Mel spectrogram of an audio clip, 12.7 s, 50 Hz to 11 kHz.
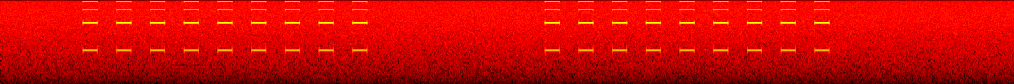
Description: Beep code, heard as beeps from a small speaker, played twice, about 1460 Hz. 9 short. In AMI BIOS tables: ROM checksum failure.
